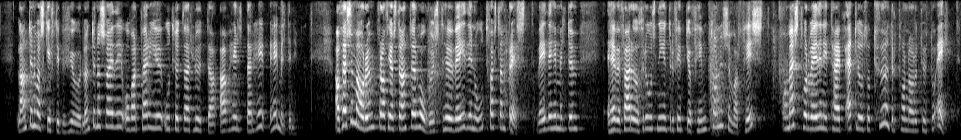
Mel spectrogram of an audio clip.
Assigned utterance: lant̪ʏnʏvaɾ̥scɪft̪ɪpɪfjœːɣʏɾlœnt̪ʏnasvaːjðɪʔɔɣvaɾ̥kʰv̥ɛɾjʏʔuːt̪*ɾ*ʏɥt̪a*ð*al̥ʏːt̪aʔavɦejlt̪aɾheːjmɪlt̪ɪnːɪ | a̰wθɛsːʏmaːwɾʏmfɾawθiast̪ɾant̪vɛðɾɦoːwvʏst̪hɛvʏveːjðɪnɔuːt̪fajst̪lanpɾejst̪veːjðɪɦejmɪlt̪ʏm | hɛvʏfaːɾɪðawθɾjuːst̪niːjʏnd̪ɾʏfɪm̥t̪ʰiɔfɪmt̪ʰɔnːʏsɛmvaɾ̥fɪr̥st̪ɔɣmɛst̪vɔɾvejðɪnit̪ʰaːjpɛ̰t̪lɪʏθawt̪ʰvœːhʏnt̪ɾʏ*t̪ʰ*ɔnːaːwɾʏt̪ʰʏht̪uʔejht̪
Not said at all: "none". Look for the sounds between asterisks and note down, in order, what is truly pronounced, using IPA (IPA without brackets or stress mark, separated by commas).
l, ð, t̪ʰ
